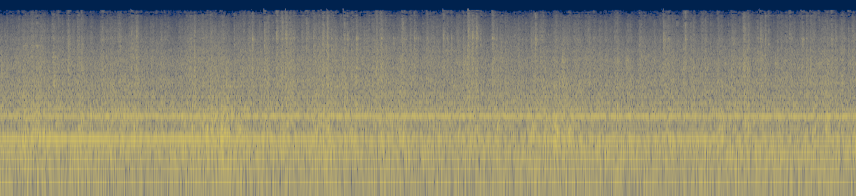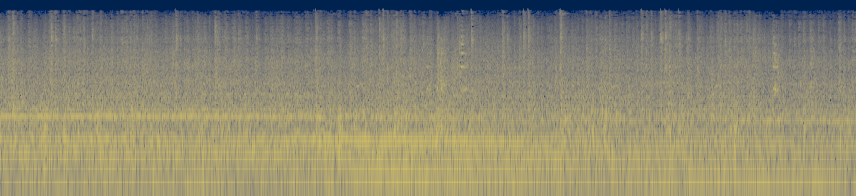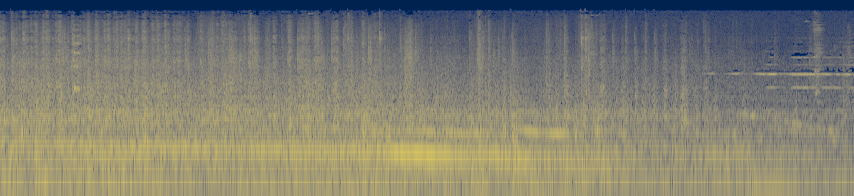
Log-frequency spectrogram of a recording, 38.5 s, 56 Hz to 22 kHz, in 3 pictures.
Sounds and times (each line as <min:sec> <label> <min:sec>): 0:00.0 bus 0:38.4
0:15.5 clanky disabled equipment 0:38.4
